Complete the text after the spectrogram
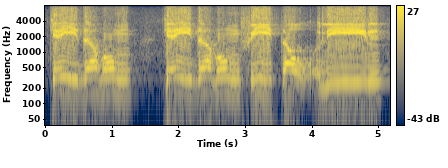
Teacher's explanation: This Ha is a small Ha from the bottom of the throat and beginning of the chest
